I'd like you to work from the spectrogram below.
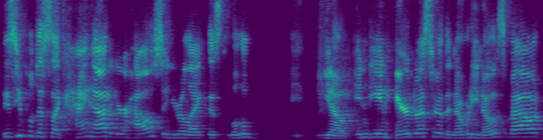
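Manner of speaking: high-pitched, incredulous retold disbelief; mock amazement, pitched well up; astonished editor. Stunned editor to unknown hairdresser after supermodel buzzes, astonished.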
